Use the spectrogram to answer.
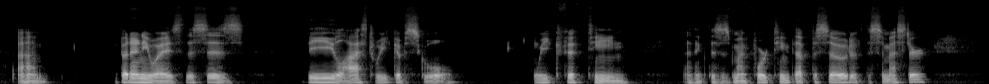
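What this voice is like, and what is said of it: Tired-sounding voice. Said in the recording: “maybe you can tell by my voice over the past couple weeks ... I am tired”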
